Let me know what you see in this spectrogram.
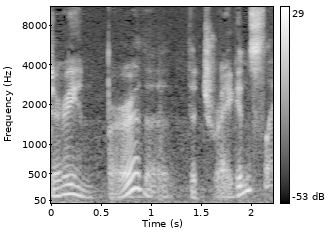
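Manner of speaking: very quiet, hushed, barely audible words. Narrating a character who reads the signed name on the book, hushed voice. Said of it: "He kind of hushes his voice and says".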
